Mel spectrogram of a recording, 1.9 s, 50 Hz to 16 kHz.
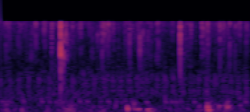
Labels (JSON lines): {"label": "biophony, rattle", "recorder": "SoundTrap 500"}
